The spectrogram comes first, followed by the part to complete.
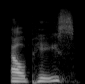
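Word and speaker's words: Elpis: that mythical figure is elpus sometimes pronounced elpie the Greek Spirit of Hope now before we dive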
